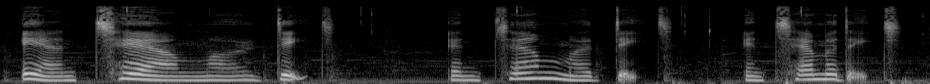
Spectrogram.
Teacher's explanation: With the stress on the second syllable, tim. The third syllable is a very weak syllable with a schwa sound. The last syllable is date, just like the date on a calendar.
